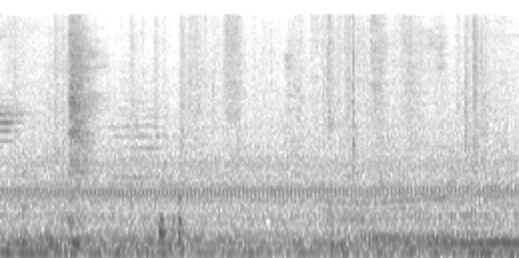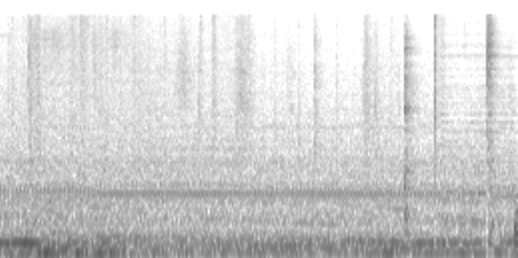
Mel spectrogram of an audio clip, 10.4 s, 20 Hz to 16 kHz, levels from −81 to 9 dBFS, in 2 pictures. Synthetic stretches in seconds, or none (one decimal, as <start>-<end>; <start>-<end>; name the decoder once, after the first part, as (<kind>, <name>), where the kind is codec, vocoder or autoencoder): 9.6-10.4 (codec, SNAC)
